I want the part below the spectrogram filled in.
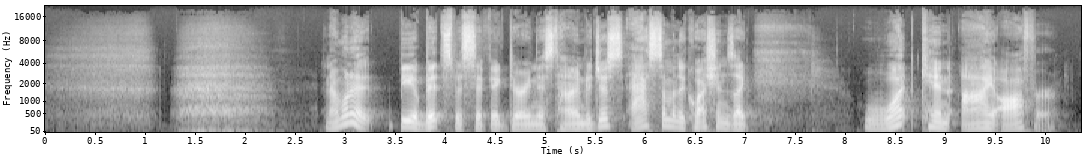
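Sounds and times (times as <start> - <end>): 
slow deep breath: 0.0 - 2.7, 7.1 - 8.1
speech: 2.8 - 7.4, 8.2 - 10.2.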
